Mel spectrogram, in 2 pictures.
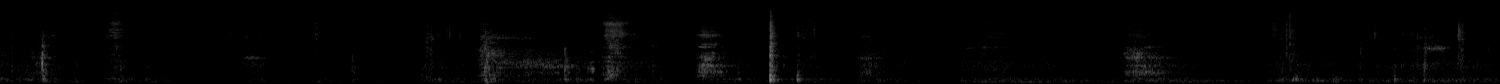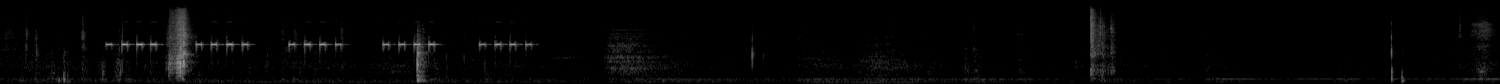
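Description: A man breathes hard close by.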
